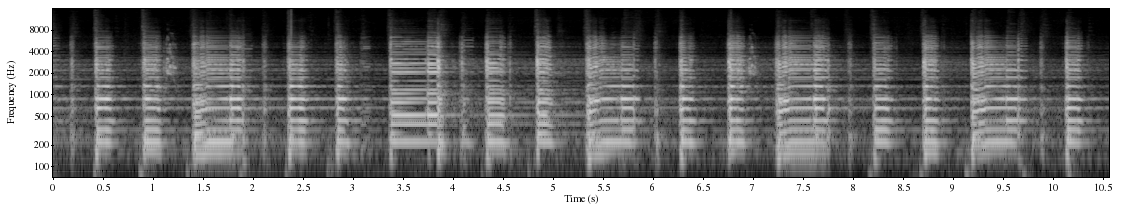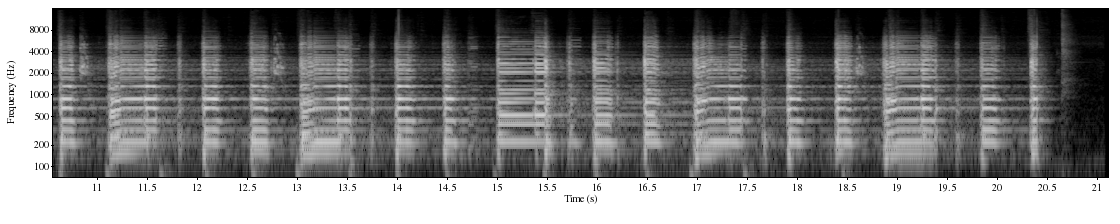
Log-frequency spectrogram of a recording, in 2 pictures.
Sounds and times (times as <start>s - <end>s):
Strum: 0.0s - 20.7s
Electric guitar: 0.0s - 20.8s.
